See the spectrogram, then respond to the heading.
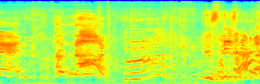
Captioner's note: grunts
